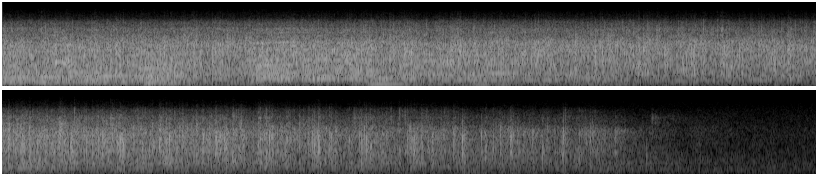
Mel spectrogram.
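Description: Audience applauding over live band music as a presenter walks on. The music drops out after a few seconds and the applause fades away near the end.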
